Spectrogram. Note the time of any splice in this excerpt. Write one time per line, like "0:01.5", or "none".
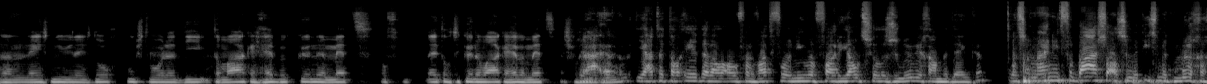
0:10.0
